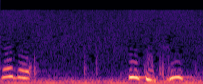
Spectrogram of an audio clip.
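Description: A woman's voice: high voice, measured pace, noisy background. An actress playing a devoted, pleading young woman in love, earnest and emotional, in a 1940s radio drama. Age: young adult. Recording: dull 1940s radio broadcast, music underneath.

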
